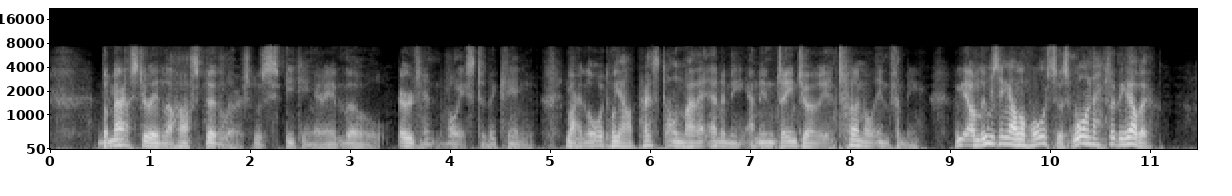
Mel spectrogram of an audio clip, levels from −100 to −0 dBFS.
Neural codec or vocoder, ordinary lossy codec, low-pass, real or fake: codec, 24 kHz, 1.5 kbps, HILCodec; AAC, 48 kbps; 7.2 kHz; fake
